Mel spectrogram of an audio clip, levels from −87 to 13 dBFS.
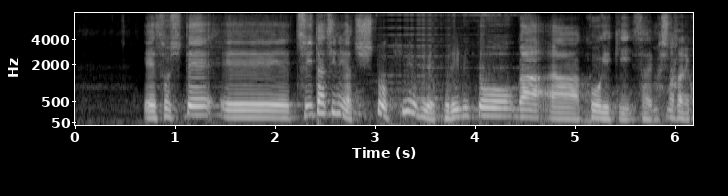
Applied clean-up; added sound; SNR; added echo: neural separator model SepFormer DNS4.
